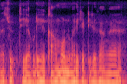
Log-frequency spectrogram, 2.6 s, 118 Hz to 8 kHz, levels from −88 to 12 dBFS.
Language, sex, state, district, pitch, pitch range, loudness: Tamil, male, Tamil Nadu, Kanyakumari, 115 Hz, 105-120 Hz, -15 LUFS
